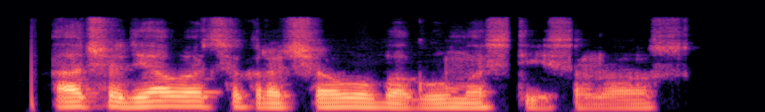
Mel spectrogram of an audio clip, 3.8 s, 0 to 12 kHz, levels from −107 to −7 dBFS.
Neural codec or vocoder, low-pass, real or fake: none; 7.2 kHz; real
